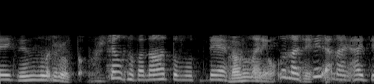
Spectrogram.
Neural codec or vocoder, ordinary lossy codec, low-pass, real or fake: autoencoder, 22.05 kHz, a latent of 192 numbers a frame, VITS, trained on one speaker; AAC, 16 kbps; 7.2 kHz; fake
